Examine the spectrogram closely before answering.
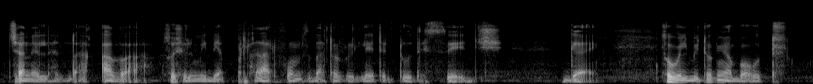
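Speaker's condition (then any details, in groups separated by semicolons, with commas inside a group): No condition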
